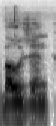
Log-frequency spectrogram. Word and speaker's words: Boatswain: joe's it's called bozen it looks like it's boatswain but it's pronounced bozen chocolate stout 5.4 percent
